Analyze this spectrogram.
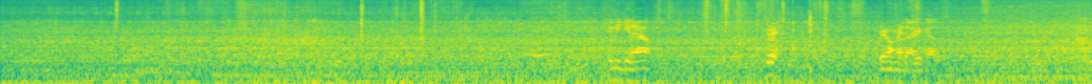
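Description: A vehicle engine idles with a low, steady rumble.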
